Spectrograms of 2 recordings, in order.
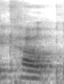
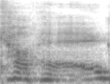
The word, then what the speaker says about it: Calpe: I think it depends if you're Spanish or not. – Okay. – I think you say Calp or Calpe. – Oh, well, let's go with Calpe because it sounds Calpe.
